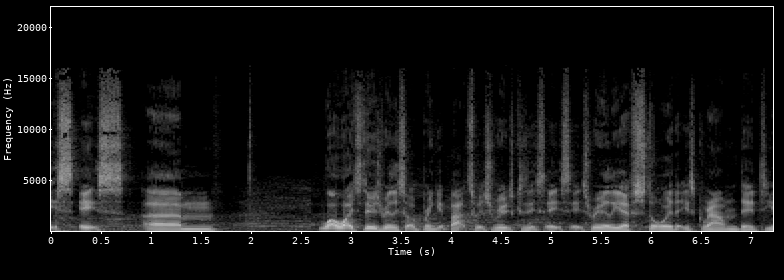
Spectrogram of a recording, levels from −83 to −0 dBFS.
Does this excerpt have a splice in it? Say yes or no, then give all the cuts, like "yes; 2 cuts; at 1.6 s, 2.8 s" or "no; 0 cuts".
yes; 1 cut; at 2.6 s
